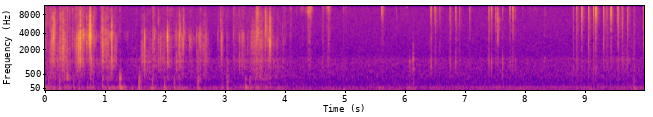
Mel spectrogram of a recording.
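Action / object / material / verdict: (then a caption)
tap / ice cube tapped with fingernails / ice / none. A small solid ice cube, picked up from a pile on a towel and held in the fingers, is tapped with long fingernails. Bright, crisp clicks come quickly over a crinkly rustle for the first few seconds, then thin out into scattered irregular taps. A faster cluster of taps comes at the end, all over a faint steady low hum.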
